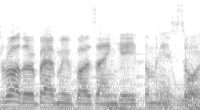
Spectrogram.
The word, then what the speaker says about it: Zangief: Yes, about comparable with Zangief here for reach. Also, something that keeps triggering me, and it shouldn't do, but it does. They keep on pronouncing Zangief's name wrong. It's not Zangief, it's Zangief.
